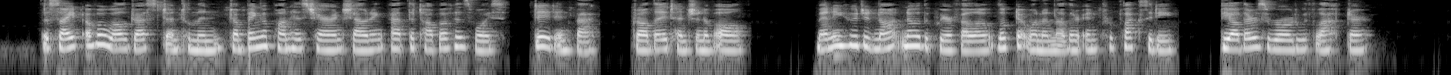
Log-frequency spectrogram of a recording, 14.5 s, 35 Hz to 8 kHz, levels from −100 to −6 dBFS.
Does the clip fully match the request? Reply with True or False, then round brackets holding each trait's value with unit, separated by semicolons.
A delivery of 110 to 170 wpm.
False (190 wpm)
